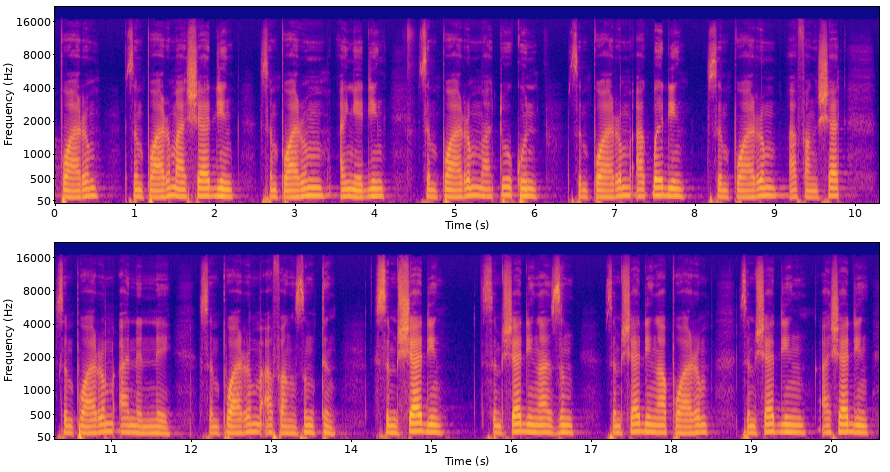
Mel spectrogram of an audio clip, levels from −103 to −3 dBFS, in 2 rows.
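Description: Nothing in the speech recording points to a technical fault at any point.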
